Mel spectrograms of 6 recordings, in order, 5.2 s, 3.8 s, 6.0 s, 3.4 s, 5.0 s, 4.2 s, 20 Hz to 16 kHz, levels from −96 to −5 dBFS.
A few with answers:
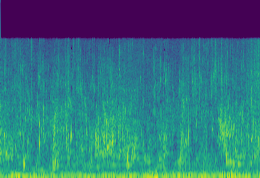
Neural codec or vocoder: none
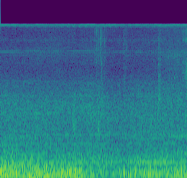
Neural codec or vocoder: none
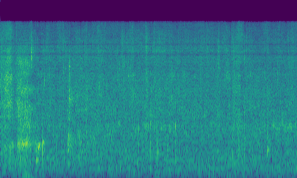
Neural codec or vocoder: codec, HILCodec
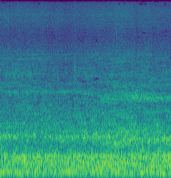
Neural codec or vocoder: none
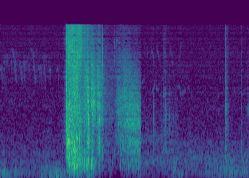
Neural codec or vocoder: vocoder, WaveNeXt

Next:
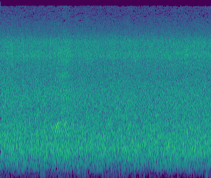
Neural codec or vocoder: none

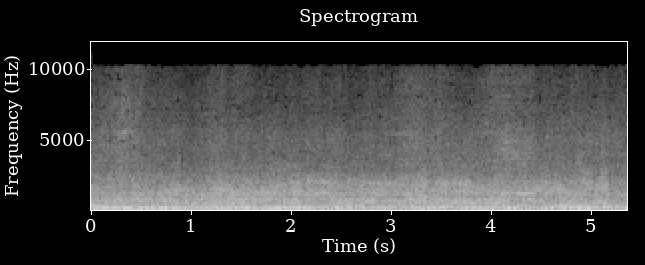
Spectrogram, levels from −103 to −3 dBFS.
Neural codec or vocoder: vocoder, BigVGAN v2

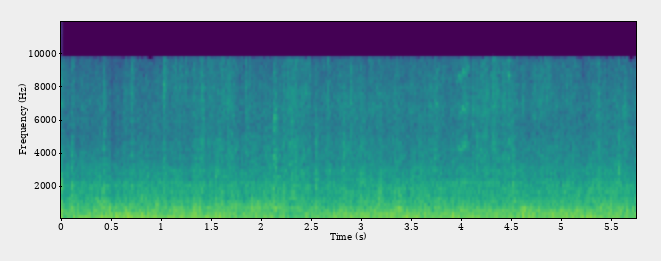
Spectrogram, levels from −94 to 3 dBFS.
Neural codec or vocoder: none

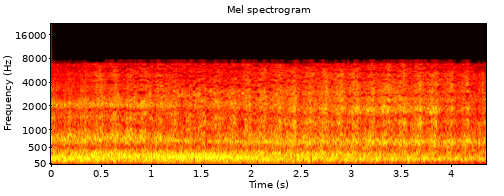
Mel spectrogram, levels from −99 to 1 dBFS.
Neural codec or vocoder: none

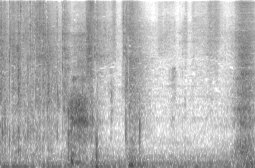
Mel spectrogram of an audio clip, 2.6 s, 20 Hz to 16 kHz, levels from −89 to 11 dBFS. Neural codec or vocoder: none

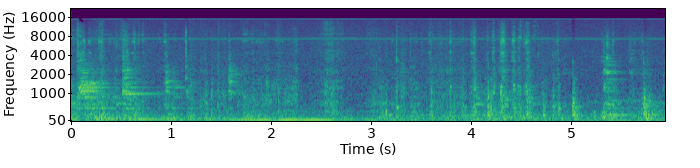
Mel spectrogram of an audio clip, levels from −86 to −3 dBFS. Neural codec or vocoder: none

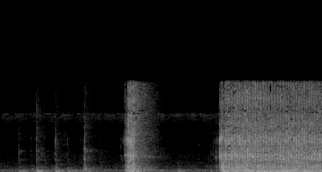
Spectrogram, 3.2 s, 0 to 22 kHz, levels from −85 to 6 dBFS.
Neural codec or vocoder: none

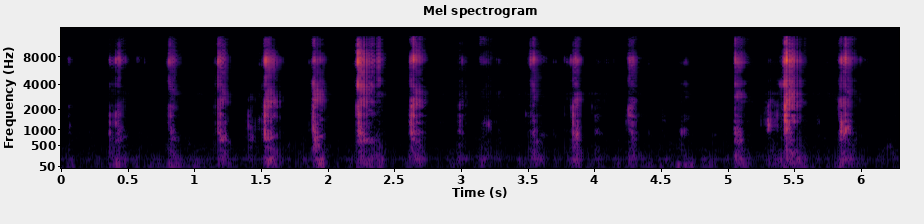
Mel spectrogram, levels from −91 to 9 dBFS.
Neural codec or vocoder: vocoder, BigVGAN v2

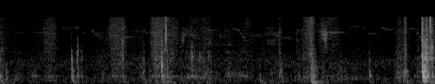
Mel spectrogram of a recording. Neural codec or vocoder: none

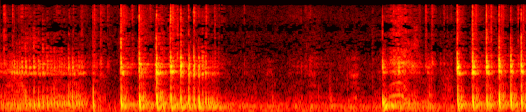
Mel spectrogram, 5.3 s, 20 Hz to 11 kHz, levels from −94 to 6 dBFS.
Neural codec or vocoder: none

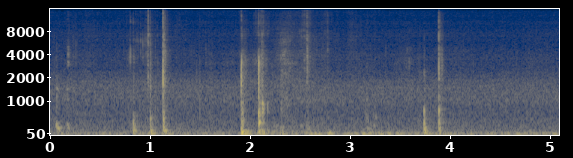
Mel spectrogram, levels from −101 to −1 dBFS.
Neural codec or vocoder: none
